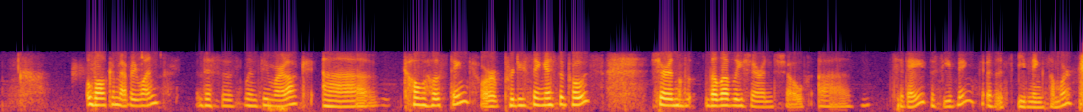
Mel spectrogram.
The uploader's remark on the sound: Takes your calls for healing live today!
